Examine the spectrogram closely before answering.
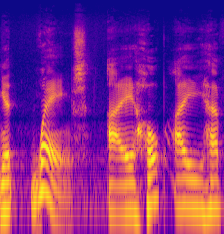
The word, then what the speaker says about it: Wangs: First off, it is spelled W-A-N-G-S, so I was initially pronouncing it Wangs.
